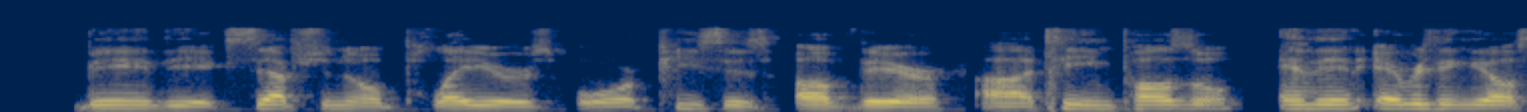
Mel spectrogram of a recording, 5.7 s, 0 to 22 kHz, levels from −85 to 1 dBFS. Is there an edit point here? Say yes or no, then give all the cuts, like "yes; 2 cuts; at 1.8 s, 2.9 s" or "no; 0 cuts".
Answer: yes; 2 cuts; at 3.6 s, 4.7 s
